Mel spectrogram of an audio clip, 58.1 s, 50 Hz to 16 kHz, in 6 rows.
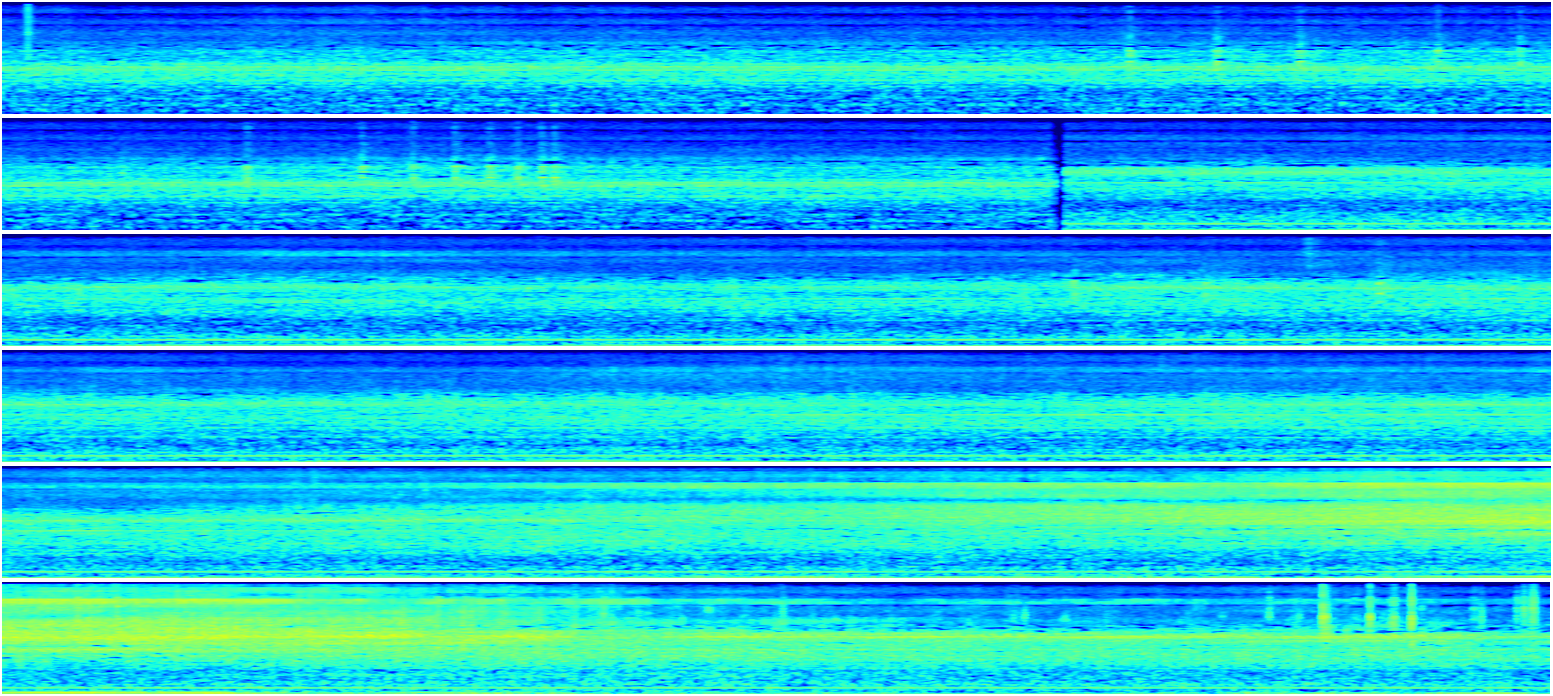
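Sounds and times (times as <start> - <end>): model train motors humming: 0.0 - 58.0.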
